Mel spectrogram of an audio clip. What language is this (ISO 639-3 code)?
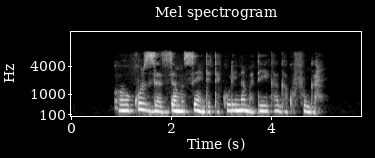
lug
